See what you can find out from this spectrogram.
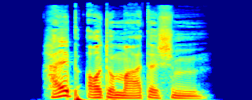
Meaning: strong dative masculine/neuter singular of halbautomatisch
- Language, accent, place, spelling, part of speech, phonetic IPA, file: German, Germany, Berlin, halbautomatischem, adjective, [ˈhalpʔaʊ̯toˌmaːtɪʃm̩], De-halbautomatischem.ogg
